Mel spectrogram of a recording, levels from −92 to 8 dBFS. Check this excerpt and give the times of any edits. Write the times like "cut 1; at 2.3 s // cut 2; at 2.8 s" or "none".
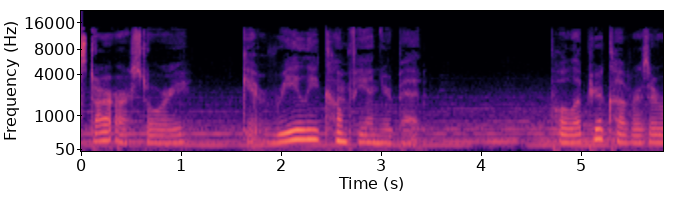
cut 1; at 3.4 s // cut 2; at 4.8 s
